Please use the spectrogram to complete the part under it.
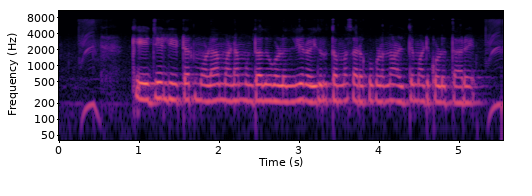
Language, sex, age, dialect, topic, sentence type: Kannada, female, 18-24, Mysore Kannada, agriculture, statement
